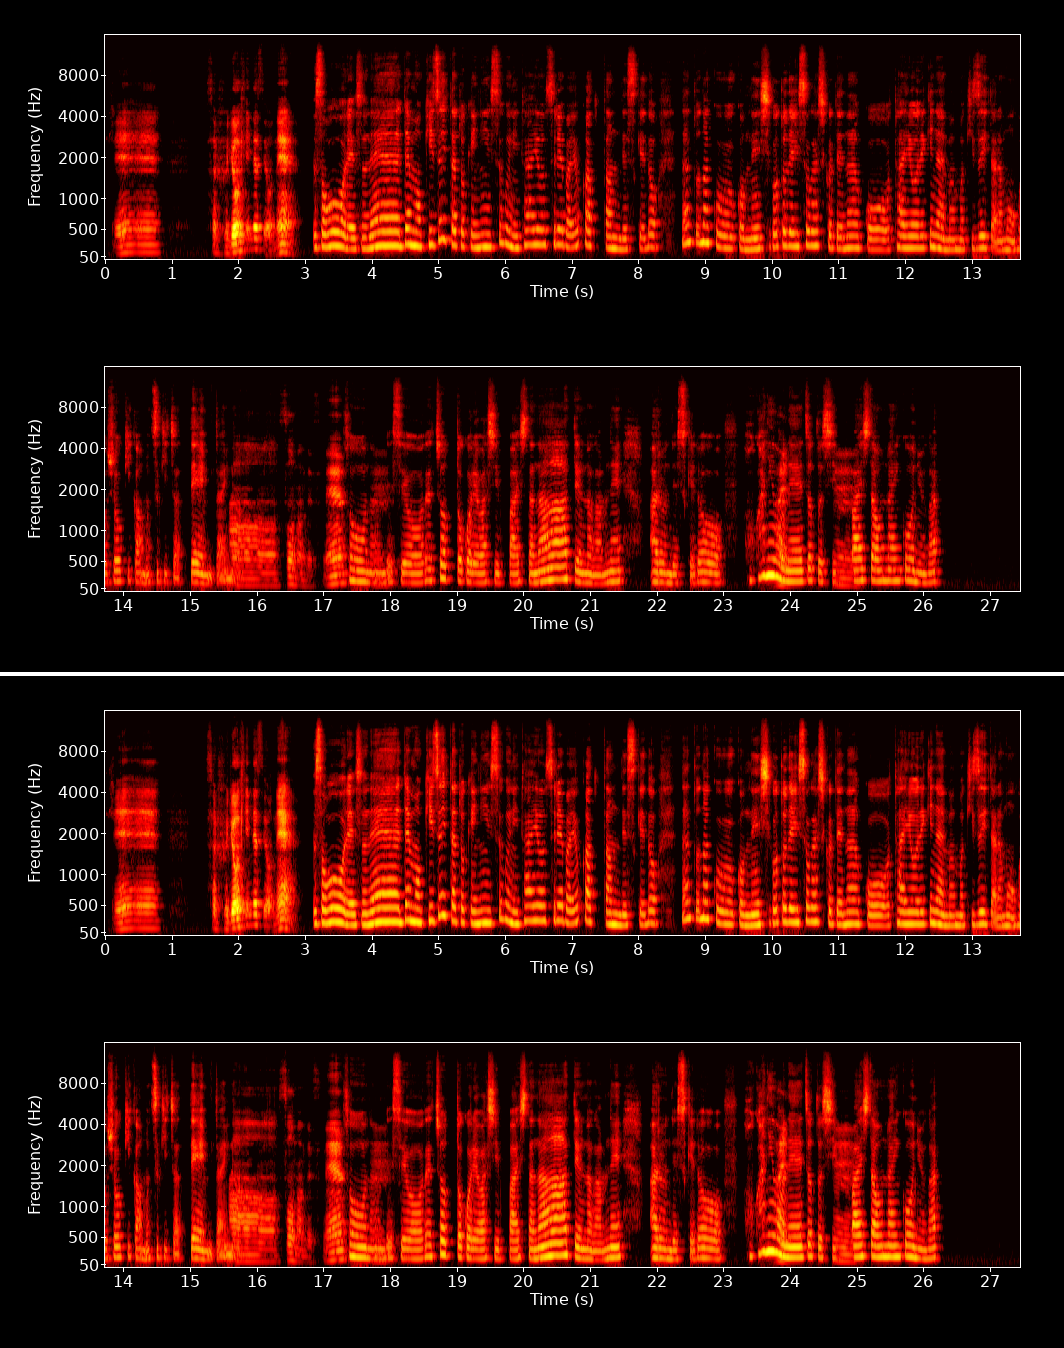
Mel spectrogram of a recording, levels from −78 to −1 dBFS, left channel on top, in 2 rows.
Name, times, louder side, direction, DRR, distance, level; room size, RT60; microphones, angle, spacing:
voice 1, 0.1-0.8 1.5-2.9 15.6-17.3 17.7-18.0 23.8-24.0 24.7-25.0, right 1 dB, 70° right, 1.0 m, -30 dB
voice 2, 3.1-15.8 17.3-26.2, right 3 dB, 20° right, 0.3 m, -30 dB
4.1 x 3.6 x 3.1 m
head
